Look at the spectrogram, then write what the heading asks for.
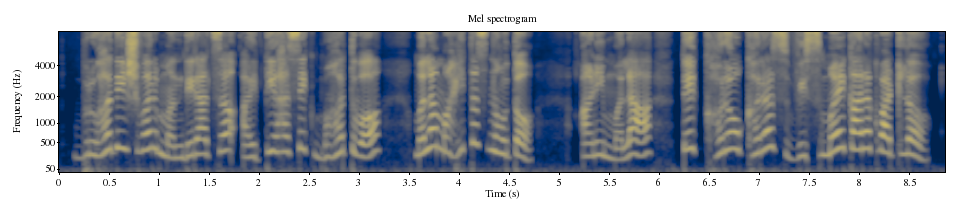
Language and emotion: Marathi, surprised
